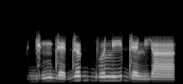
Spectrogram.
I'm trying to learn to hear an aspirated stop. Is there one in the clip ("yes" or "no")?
no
